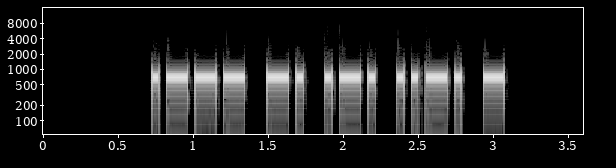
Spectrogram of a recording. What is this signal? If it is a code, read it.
Morse code, heard as a keyed tone, about 25 wpm, 700 Hz. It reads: JNRFT
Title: Code Groups - 5 Letter:Numbers - 25wpm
